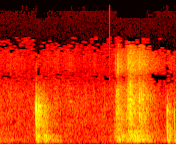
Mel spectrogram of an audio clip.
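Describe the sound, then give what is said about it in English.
A door is opened: a sharp click of the latch, a brief rustling swing, then another knock-like bump, with no voices over a quiet background. “Now get back out of line of the door.”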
